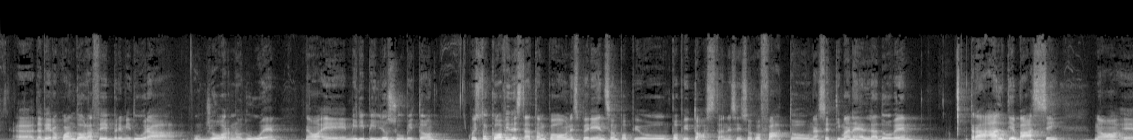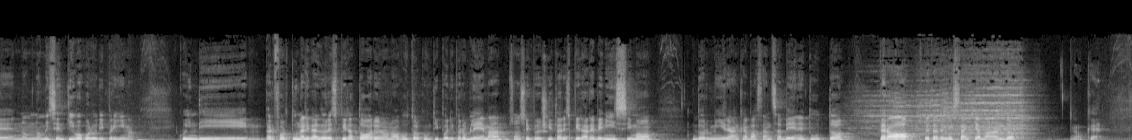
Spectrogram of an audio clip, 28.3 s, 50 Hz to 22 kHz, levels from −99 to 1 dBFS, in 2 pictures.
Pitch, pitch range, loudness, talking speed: 155 Hz, 140-175 Hz, -22 LUFS, 175 wpm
